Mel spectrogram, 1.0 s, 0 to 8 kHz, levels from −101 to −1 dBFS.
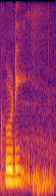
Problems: constant background noise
